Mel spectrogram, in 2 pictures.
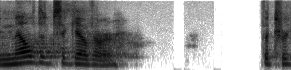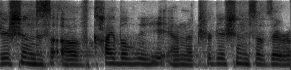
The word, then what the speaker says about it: Kybele: And I have a statue here of, I'm going to use the Phrygian pronunciation and call her Kybele.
